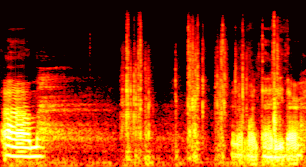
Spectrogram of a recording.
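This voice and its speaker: A woman's voice: on the low side, level tone, takes it slowly, creaky, darkish tone, slight background noise. A woman hosting a casual crafting livestream while groggy and sick with a cold, chatty and rambling. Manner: rambling, chatty, self-deprecating.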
